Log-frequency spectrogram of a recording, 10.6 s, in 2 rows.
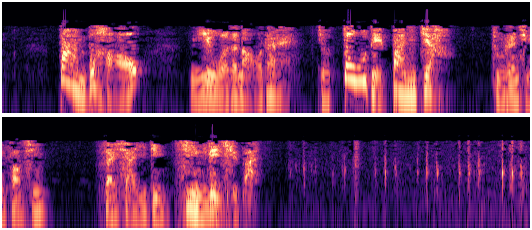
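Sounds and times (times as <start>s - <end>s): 
speech: 0.6s - 7.9s
horse hooves galloping: 8.1s - 10.5s.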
